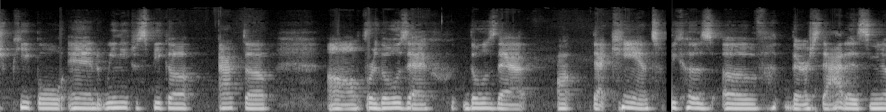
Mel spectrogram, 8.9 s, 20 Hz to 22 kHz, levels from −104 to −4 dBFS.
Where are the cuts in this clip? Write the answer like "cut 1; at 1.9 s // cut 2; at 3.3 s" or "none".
none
